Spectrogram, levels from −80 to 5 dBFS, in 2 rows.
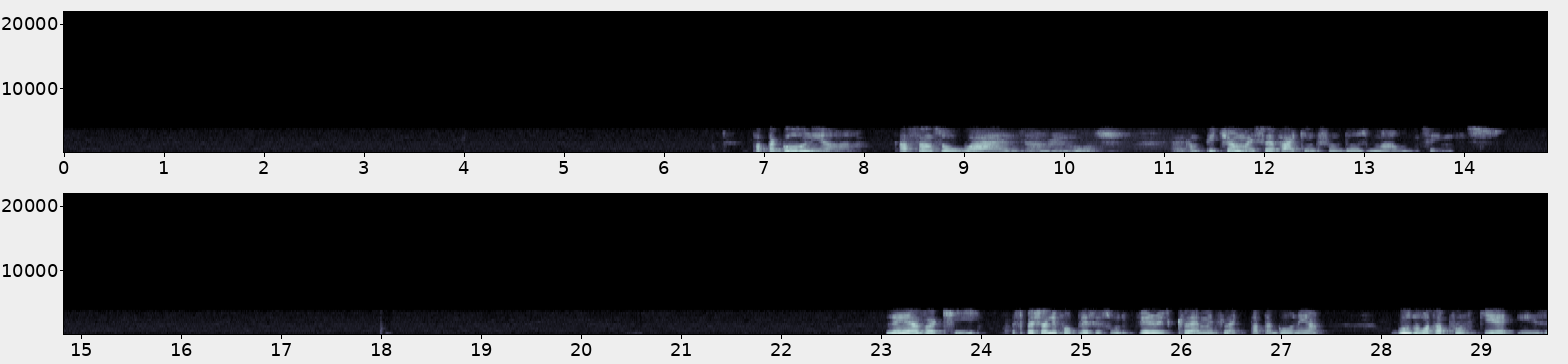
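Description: From 9.11 to 11.25 s the speech turns hollow and roomy, with thinner bass and a noise floor around 30 dB below it, though the level barely changes; a switch to a distant microphone is the likely cause. On a spectrogram the low end thins, reverberant smear blurs the gaps, and background noise fills the pauses within the 300 Hz to 3.7 kHz telephone band.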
